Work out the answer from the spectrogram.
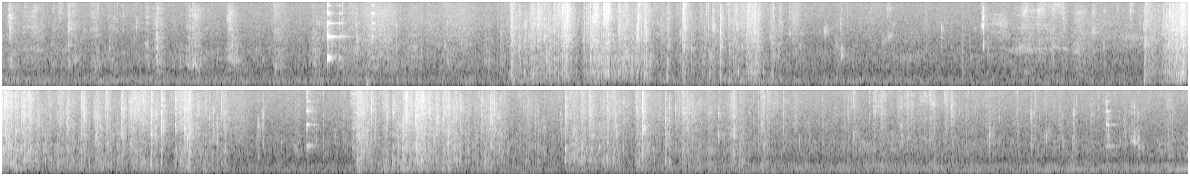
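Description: Close-up crunching and chewing of tortilla chips, coming in several bouts, with a sharp click about four seconds in.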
